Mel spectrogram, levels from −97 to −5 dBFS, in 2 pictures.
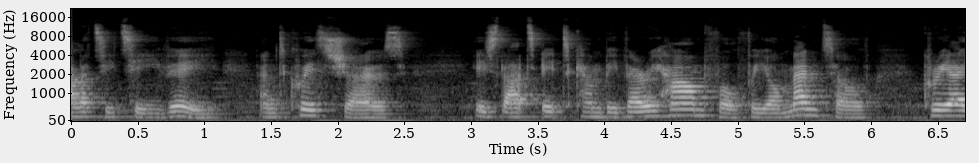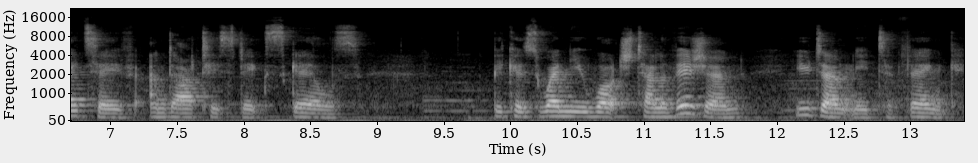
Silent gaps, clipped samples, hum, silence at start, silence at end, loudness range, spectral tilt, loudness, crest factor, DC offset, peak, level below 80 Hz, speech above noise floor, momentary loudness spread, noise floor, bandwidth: none; under 0.1%; none; 0 s; 0 s; 5 LU; -3.5 dB/octave; -37 LUFS; 20 dB; under 0.1%; -18 dBFS; -66 dBFS; 24 dB; 14 LU; -61 dBFS; 13 kHz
